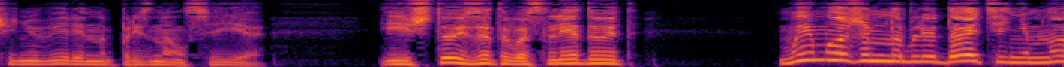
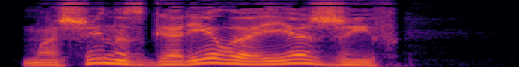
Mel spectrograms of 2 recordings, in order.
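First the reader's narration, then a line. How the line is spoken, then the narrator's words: Thoughtful repetition. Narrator (Russian): задумчиво повторил я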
